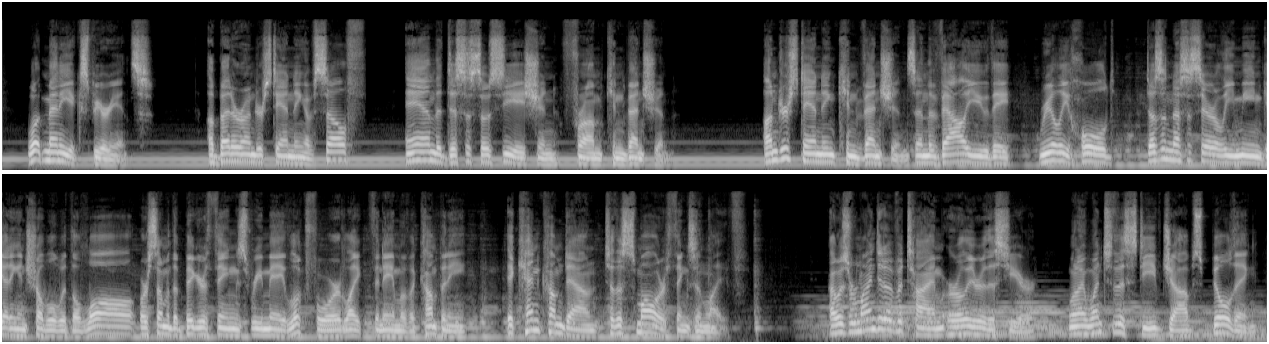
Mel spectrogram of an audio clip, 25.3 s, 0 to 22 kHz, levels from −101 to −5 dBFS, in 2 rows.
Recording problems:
background music; noticeable; throughout; 15 dB below the speech

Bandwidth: 14.5 kHz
